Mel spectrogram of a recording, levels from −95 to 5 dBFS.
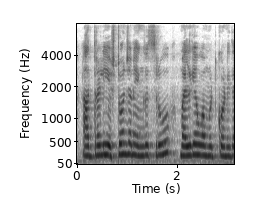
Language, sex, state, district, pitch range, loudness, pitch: Kannada, female, Karnataka, Bangalore, 205-225 Hz, -13 LUFS, 215 Hz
